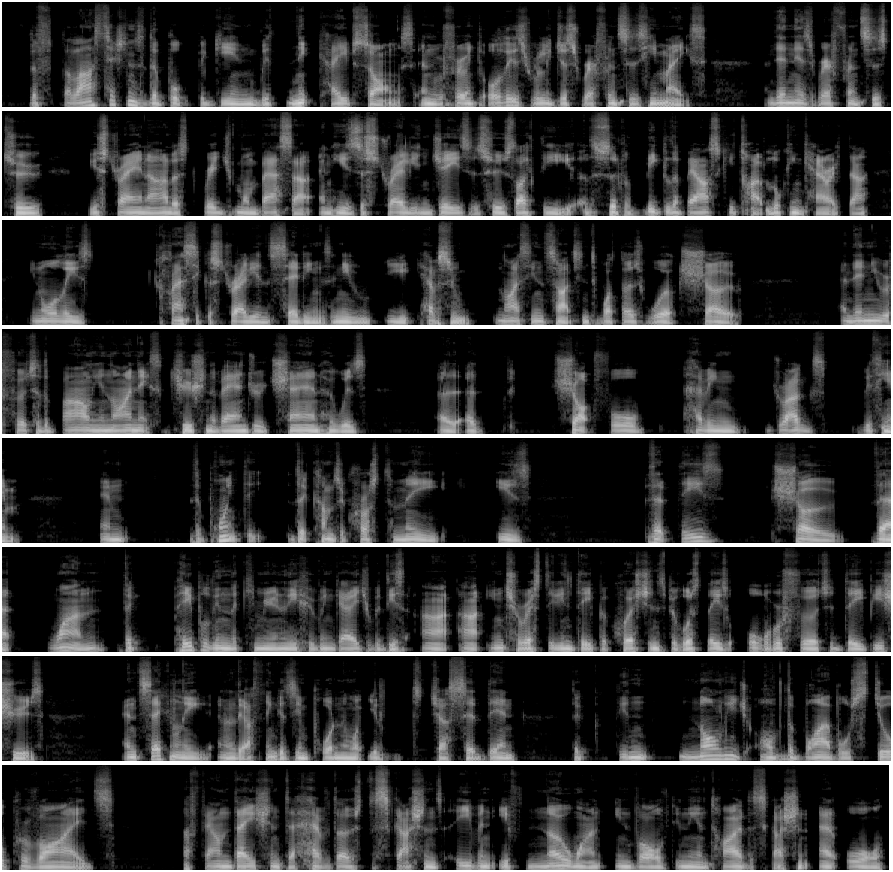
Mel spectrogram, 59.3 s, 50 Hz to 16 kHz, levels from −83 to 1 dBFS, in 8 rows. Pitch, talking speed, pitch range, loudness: 90 Hz, 165 wpm, 85-95 Hz, -26 LUFS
